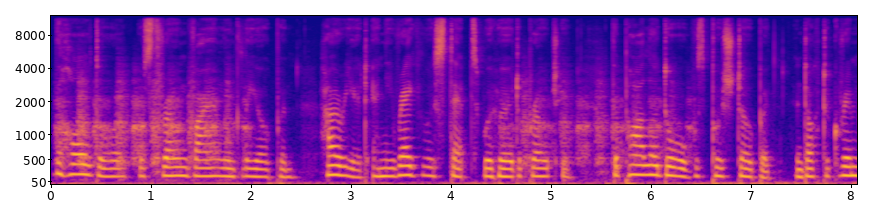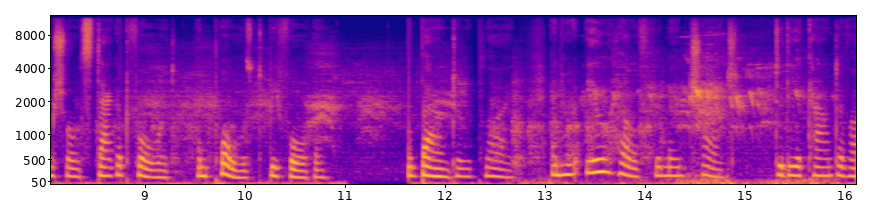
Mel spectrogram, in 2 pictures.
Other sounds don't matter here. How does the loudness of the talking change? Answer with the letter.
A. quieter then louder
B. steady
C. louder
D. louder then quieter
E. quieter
B.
